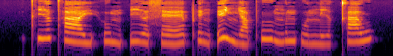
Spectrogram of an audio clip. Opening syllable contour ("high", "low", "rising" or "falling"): rising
